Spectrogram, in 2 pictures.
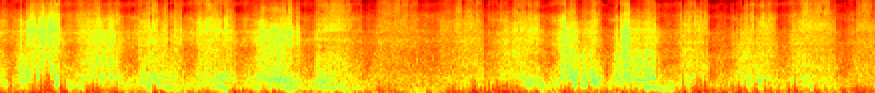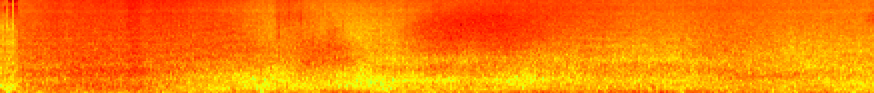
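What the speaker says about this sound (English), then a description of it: "So we're sitting here on Ringstead Beach, waiting for the tide to come out a bit more." Waves and wind on Ringstead Beach, a loud steady rush of surf and gusting air close by, with rougher crunching texture in the first half that smooths into an even washing roar.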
